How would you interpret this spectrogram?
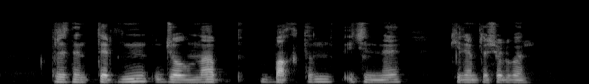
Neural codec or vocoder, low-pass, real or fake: none; 7.2 kHz; real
